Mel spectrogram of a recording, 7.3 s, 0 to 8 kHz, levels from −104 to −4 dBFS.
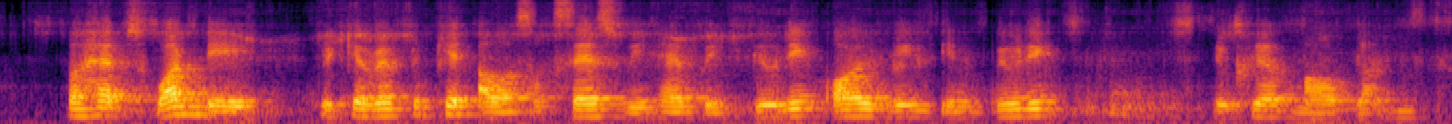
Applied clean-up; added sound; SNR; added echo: neural separator model SepFormer DNS4.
